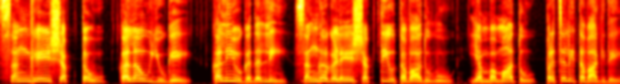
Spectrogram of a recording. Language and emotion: Kannada, neutral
